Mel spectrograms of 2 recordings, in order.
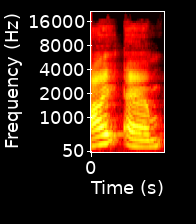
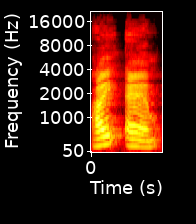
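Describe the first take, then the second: No difference in how they are said.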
